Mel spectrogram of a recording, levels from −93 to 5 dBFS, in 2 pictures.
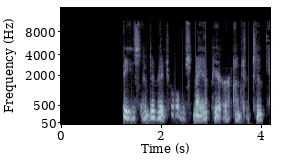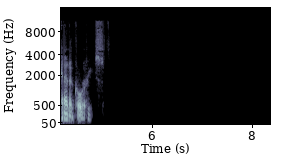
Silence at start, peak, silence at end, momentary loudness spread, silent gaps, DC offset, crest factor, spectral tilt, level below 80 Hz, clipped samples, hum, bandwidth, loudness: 1.25 s; -6 dBFS; 3.35 s; 11 LU; none; under 0.1%; 22 dB; -6.5 dB/octave; -62 dBFS; under 0.1%; none; 11.5 kHz; -25 LUFS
